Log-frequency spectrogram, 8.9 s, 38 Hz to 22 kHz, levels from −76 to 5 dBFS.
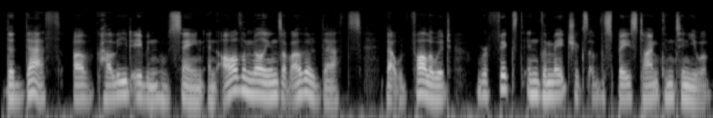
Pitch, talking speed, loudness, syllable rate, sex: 120 Hz, 180 wpm, -21 LUFS, 4.8 syllables/s, male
